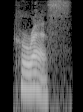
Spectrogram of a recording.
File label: "caress", spelling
